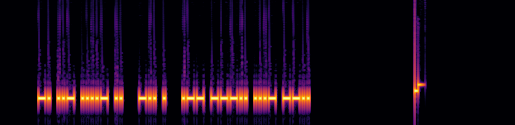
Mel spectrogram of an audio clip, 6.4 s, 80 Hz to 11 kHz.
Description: Morse code, heard as a keyed tone, about 37 wpm, 700 Hz. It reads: NU4I DE W8VZ
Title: USA Callsign DE Callsign - 4 Characters - 40wpm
